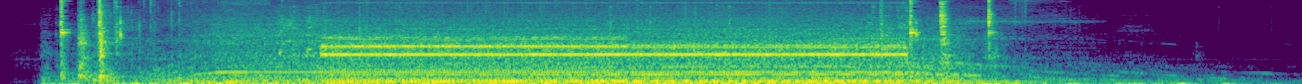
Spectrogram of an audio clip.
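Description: Logo intro sound effect. A couple of sharp clicks lead into a steady mechanical whir with a high whine for about three seconds. It ends in a few more clicks and fades away.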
